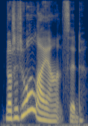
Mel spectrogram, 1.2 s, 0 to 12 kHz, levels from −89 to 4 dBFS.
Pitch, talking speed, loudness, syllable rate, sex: 225 Hz, 255 wpm, -17 LUFS, 6.9 syllables/s, female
